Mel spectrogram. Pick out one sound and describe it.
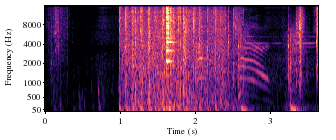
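An assault rifle fires in a rapid burst.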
